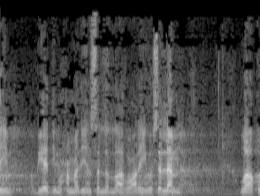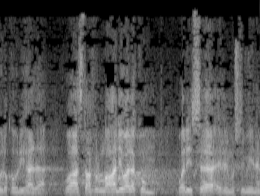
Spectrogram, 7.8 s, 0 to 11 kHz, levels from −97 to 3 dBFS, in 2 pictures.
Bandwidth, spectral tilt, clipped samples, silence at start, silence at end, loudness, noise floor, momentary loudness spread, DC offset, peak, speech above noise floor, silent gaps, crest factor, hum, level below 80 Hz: 11 kHz; -2.5 dB/octave; under 0.1%; 0 s; 0 s; -22 LUFS; -44 dBFS; 17 LU; under 0.1%; -4 dBFS; 21 dB; none; 20 dB; none; -60 dBFS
